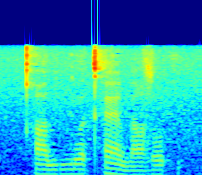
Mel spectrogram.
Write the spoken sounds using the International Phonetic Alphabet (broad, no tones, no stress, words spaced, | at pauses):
qʰawiŋ͡moɐ̯ kʰæwazˤuf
